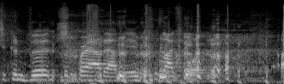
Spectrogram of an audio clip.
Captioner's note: panelists laughing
